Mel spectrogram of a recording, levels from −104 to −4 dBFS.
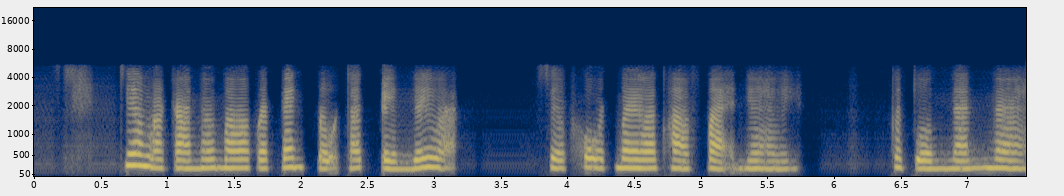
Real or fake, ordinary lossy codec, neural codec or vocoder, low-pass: fake; none; codec, 16 kHz, 0.5 kbps, FreqCodec, smaller model; 5.4 kHz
